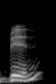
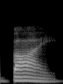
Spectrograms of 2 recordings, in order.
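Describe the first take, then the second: First: The syllable has a short vowel and ends in n. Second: The syllable has a long vowel and no n. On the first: The speaker calls it wrong. "Instead of saying bin" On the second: The speaker calls it right. "we will break it here and we say by"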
